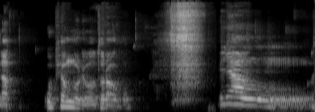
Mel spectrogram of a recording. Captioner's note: sniff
